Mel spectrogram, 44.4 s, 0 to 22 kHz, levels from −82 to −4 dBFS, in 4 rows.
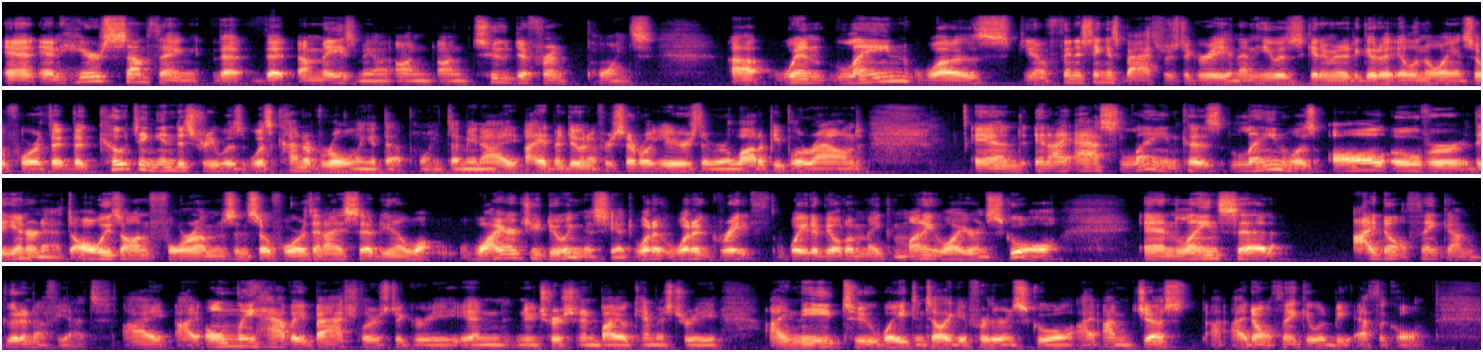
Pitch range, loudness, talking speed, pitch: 105-145 Hz, -17 LUFS, 205 wpm, 110 Hz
